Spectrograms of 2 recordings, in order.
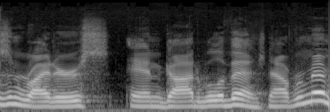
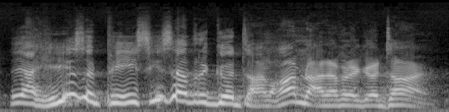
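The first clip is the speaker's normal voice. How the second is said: mock inner complaint; 3 semitones higher, 5 dB louder than usual. I'm thinking.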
